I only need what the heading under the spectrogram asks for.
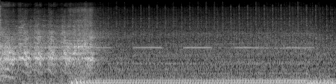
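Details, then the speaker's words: LS-powered race car with a manual DCT-style transmission, fitted with a new battery after it previously cranked so sluggishly the motor seemed locked: it gives a brisk crank of under a second, then catches and holds a steady, even idle. This is a healthy start. "Oh yeah, put a new battery. It wouldn't crank. Here, crank it up."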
